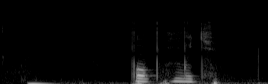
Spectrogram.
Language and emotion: Russian, neutral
